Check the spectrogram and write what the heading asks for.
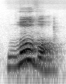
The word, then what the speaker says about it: Louisville: back out of w louville that's how you say it people do not try to pronounce not one word but the first L one letter but the first l l the S is silent that's how like you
